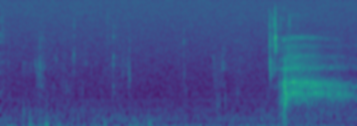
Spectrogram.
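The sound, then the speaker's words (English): Crunchy popcorn being chewed: soft, irregular crunching bites that stay faint, with one louder, sharper crunch near the end. “I'll tell you what, I do have delicious popcorn.”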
